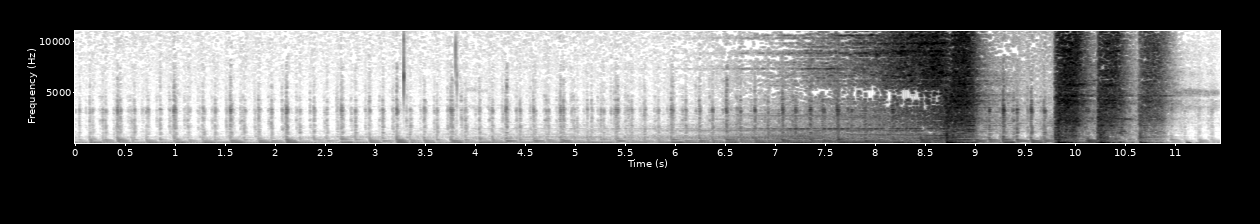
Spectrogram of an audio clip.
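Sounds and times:
instrumental rock intro with guitar drone and band hits: 0:02.8 - 0:11.4.

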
